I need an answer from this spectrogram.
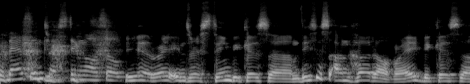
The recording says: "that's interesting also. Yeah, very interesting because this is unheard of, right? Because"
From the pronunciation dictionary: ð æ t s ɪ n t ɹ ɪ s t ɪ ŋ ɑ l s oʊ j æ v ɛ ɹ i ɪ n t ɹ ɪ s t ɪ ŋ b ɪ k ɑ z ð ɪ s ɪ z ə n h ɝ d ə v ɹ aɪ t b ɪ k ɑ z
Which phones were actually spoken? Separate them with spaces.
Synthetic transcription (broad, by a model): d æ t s ɪ n t ɹ ɪ s t ɪ ŋ ɑ l s oʊ j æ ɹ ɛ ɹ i ɪ n t ɹ ɪ s t ɪ ŋ b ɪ k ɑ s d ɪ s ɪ s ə n h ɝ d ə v ɹ aɪ t b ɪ k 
